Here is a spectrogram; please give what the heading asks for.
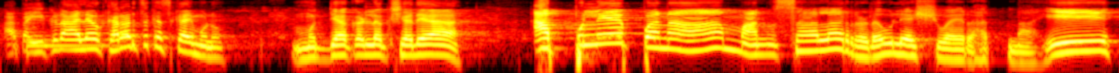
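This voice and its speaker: A high-voiced male preacher from Maharashtra delivers a devotional kirtan sermon. He tells a comic story, acts out each character, and teases his listeners with rhetorical questions. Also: very animated, a little slow, pushed and bright. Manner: humorous, teasing rhetorical questions to the audience.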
